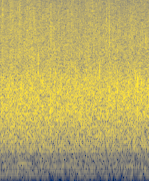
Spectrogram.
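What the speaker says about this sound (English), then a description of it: "You get the round of applause for that." Steady, dense round of applause used as a sound effect in a sports talk show, loud and continuous throughout with no voices over it.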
